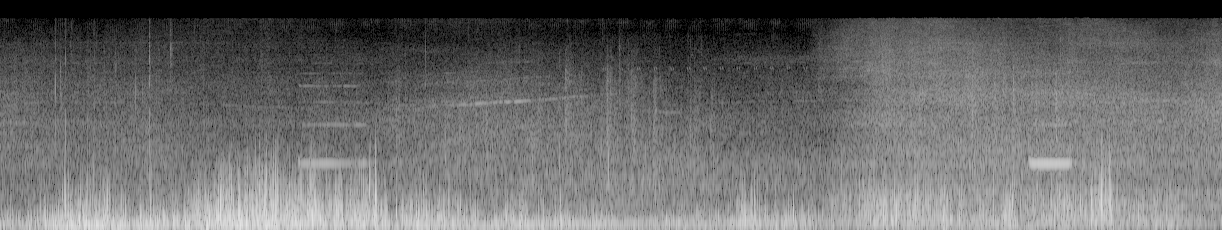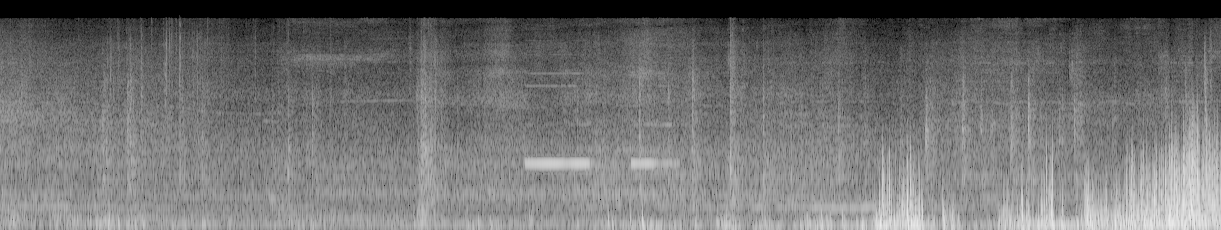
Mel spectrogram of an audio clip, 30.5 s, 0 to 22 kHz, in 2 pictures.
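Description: Skid-steer loader working on a construction site: its engine runs in the background and its backup alarm gives a few short beeps, single ones about 4 and 13 seconds in and a quick pair near 22 seconds. Heavy low rumbling noise swells and fades throughout, loudest near the start and end.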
